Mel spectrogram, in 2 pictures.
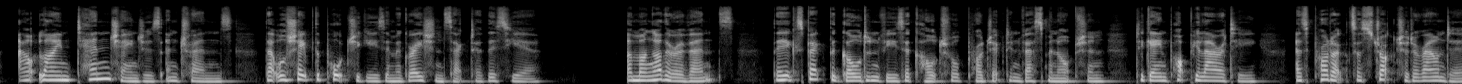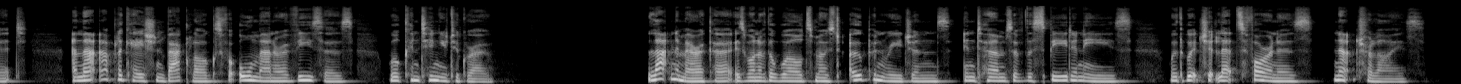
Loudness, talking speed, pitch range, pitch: -19 LUFS, 145 wpm, 145-190 Hz, 165 Hz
